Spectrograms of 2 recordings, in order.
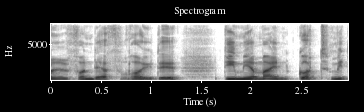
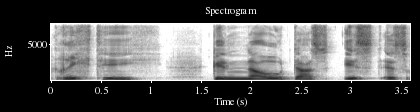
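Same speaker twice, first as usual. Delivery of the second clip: higher-pitched, mildly excited exclamation; calling out; 7 semitones higher, slower than usual. A narrator's reading. Market woman to customer who proved the sun, calling out. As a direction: call it out in emphatic agreement. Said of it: "rief sie".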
